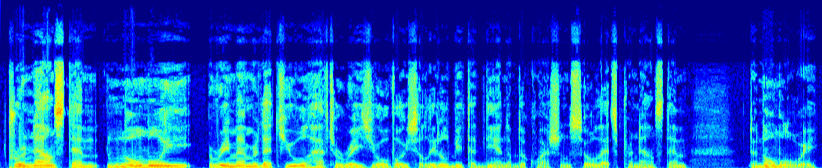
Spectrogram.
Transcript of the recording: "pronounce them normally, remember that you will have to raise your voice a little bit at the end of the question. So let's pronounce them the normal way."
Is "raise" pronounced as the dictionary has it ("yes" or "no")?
yes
